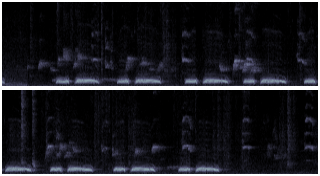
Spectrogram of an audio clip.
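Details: Spotted dove calling in thổ thúc gù style for luring doves: a steady run of low, hollow paired coos, short-long, about one per second, with scattered high chirps of small birds over it.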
